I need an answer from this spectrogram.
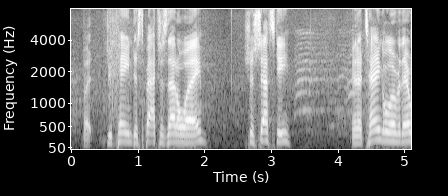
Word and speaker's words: Krzyzewski: This is Krzyzewski, yes, spelled the same way and pronounced the same way as the Duke basketball head coach.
